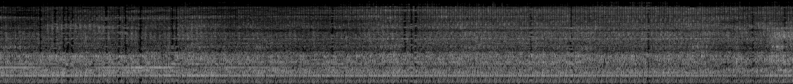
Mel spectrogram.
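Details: DeWalt scroll saw after repair with blue Loctite, speed setting about 5 (about 1171 strokes per minute), No. 2 crown-tooth blade cutting wood: even rapid rasping cut with no knock; saw runs smooth, quiet and properly aligned.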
